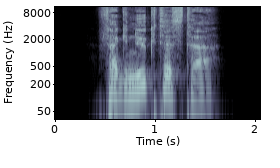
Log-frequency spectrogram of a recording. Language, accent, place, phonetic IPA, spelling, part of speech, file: German, Germany, Berlin, [fɛɐ̯ˈɡnyːktəstɐ], vergnügtester, adjective, De-vergnügtester.ogg
- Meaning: inflection of vergnügt: 1. strong/mixed nominative masculine singular superlative degree 2. strong genitive/dative feminine singular superlative degree 3. strong genitive plural superlative degree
